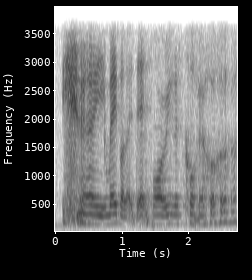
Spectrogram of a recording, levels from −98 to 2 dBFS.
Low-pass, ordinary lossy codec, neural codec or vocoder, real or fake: 3.6 kHz; AAC, 24 kbps; none; real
